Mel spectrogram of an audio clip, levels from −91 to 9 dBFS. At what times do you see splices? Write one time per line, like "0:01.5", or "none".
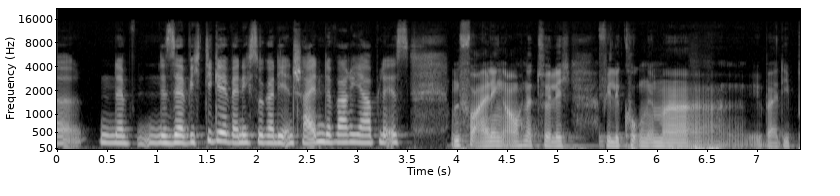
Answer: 0:03.9
0:05.4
